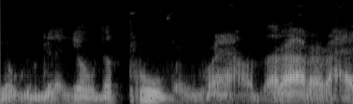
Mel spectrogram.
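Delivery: rough, hyped, pumped-up trailer announcer voice. Retelling how someone pitched a trailer: imitating Beasley's hyped trailer voice. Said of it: "he goes into character".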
